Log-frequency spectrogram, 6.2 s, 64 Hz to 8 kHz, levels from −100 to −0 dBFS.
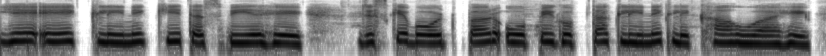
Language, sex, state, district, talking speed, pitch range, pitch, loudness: Hindi, female, Uttar Pradesh, Etah, 145 wpm, 200-225 Hz, 210 Hz, -12 LUFS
